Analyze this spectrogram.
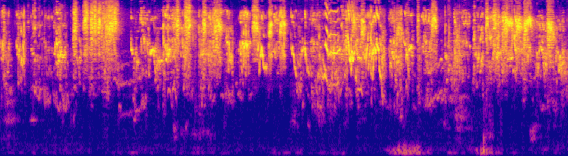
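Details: Budgerigar chirping forms an unbroken, bright wall of high warbling, twittering and squeaky notes, with a couple of low bumps near the end.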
